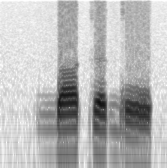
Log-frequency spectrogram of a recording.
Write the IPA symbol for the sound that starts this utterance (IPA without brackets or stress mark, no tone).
ɡ͡b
